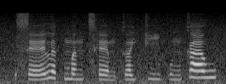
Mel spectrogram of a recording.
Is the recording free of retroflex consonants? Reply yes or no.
yes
